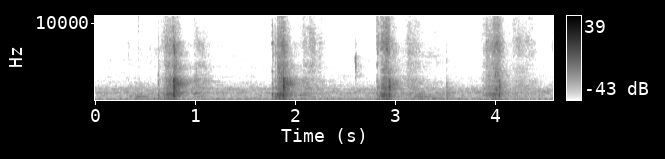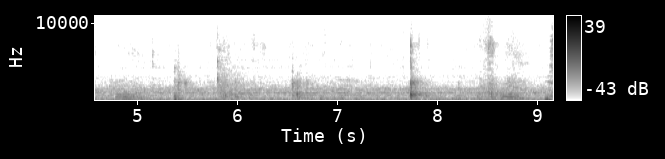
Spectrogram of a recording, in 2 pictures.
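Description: Boiled meat being cut into cubes on a board, a series of sharp knife chops coming at irregular intervals, fairly close but soft, with faint background sounds between strikes.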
